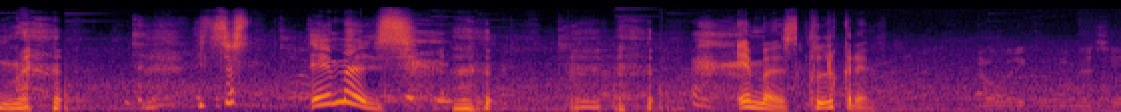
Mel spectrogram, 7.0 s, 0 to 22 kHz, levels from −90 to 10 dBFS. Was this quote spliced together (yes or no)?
yes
